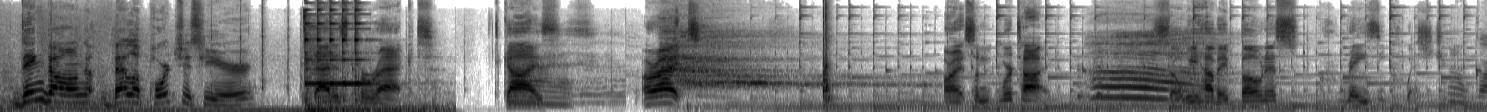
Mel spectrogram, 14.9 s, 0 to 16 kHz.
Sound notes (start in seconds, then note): 3.1 buzzer rings; 10.8 sighs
